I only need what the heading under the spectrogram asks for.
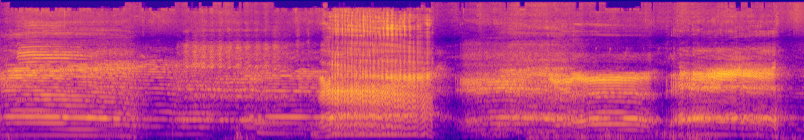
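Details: Funny sheep and lambs bleating: a series of loud, vibrating, drawn-out bleats, one after another in quick succession, some higher-pitched and some lower, suggesting several animals calling.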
